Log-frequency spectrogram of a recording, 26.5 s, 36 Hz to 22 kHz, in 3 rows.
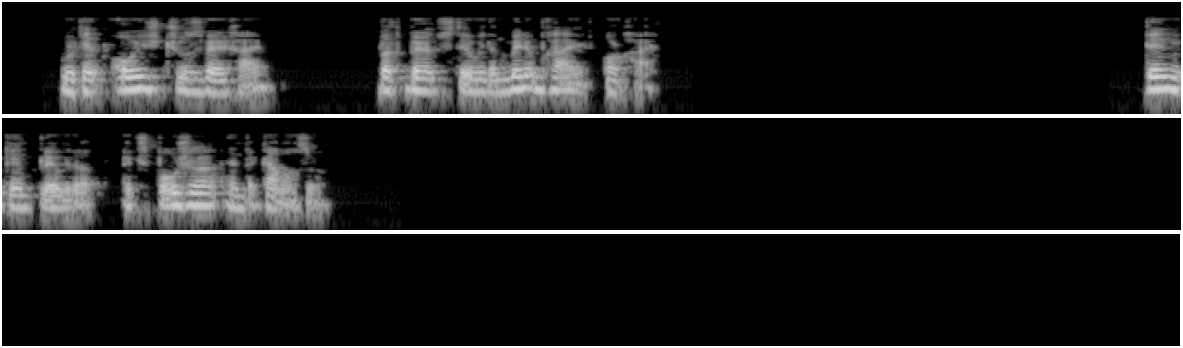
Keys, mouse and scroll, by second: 2.0 middle click, 3.1 shift+middle click, 4.4 ctrl+z, 5.3-6.9 drag, 8.2-14.2 drag, 14.8-17.9 shift+drag, 17.9-19.4 shift+middle drag, 20.9 click, 21.2 space, 21.5 space, 21.6 click, 22.2 click, 22.7 click, 23.1 space, 23.7 space, 26.0 click, 26.1-26.5 typing.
